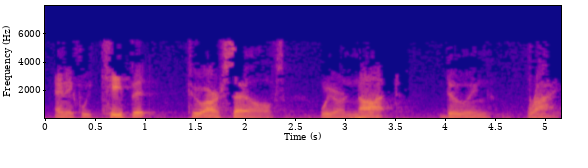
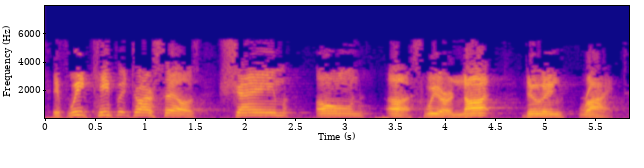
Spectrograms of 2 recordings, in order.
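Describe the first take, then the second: First: Soft, lower, measured words; solemn warning. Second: High, loud, slowed preaching; forceful warning. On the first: Preacher warning the church about silence, solemn and soft. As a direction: bring it down and let each phrase land. Solemn take, later repeated forcefully. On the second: Preacher shaming a silent church, forceful and loud. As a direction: hammer it out slowly at full volume. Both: Real, not acted.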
